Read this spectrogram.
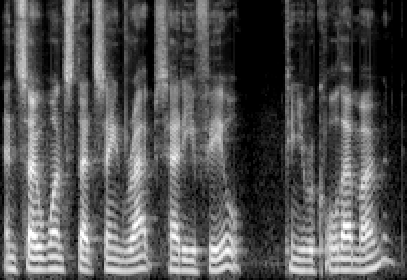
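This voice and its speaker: Man with mid-pitched voice, casually interviewing. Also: normal speed. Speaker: interviewer, gaming channel host. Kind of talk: casual conversational interview questions.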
